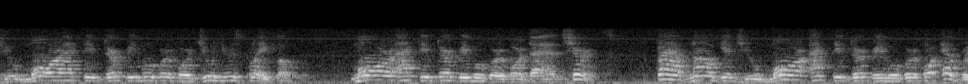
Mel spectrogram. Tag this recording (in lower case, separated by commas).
speech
